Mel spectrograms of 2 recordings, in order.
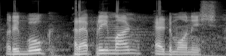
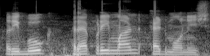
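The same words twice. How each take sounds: The two takes are said the same way.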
